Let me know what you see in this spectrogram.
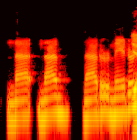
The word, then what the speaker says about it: Nader: As they release this, there's mounting pressure on Tesla's full self-driving effort because Ralph Nader, is that how you pronounce his name? Nader? – Yep.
